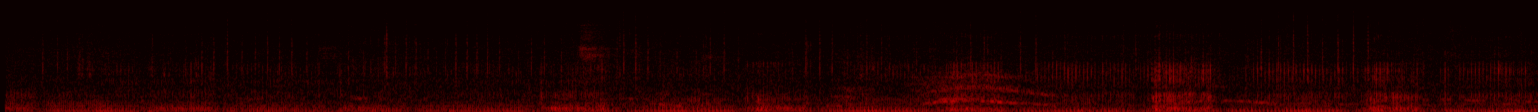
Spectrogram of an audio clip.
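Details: Abyssinian cat family with a second litter of kittens nursing together: steady low rumbling purring throughout, with a few faint thin kitten mews near the middle and soft rustling.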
